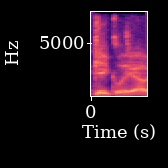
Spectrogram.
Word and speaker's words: Giglio: by the way yeah it's pronounced like giglio you did fine okay good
